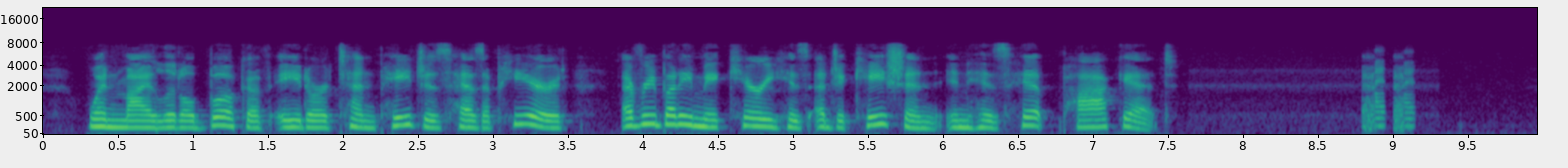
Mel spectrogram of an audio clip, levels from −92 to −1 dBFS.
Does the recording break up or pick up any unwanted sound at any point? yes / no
yes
